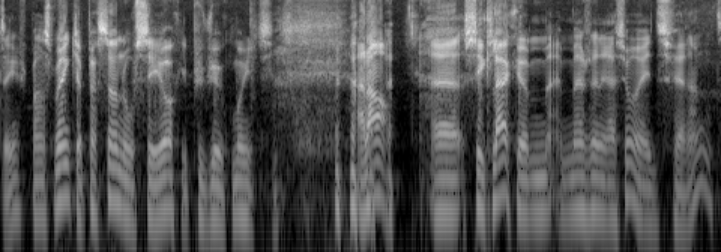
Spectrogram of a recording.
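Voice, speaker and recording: In a Quebec accent, a man speaks at a moderate pace with a fairly low pitch and lively intonation. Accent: Québécois French. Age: 60s. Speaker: radio host. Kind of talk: casual chat. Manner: halting.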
